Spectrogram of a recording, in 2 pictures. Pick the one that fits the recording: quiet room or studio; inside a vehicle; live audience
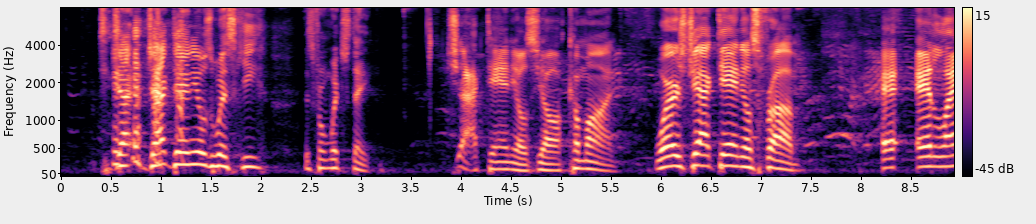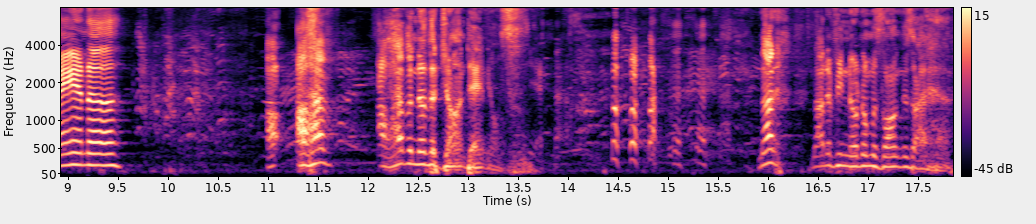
live audience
